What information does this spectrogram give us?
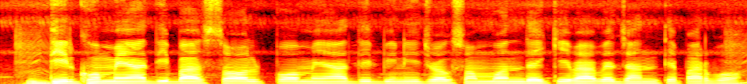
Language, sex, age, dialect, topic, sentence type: Bengali, male, <18, Western, banking, question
